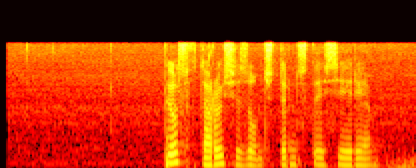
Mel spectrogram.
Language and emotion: Russian, neutral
